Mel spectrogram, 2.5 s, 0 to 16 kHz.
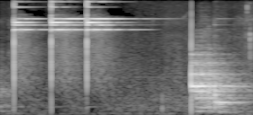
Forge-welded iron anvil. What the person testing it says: i don't think more than 50 percent of this has been forge welded though it doesn't sound too bad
